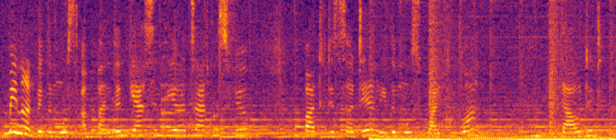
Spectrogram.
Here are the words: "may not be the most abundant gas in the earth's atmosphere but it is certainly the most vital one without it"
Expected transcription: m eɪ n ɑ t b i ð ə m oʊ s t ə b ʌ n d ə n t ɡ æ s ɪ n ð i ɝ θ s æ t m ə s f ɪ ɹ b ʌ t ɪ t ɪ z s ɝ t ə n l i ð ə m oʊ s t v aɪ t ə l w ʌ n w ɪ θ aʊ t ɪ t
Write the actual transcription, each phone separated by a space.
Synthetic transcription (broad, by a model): m eɪ n ɑ t b i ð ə m oʊ s t ə b ʌ n d ə n t ɡ æ s ɪ n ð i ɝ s æ t m ə s f ɪ ɹ b ʌ t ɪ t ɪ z s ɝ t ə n l i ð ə m oʊ s t w aɪ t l w ʌ n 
